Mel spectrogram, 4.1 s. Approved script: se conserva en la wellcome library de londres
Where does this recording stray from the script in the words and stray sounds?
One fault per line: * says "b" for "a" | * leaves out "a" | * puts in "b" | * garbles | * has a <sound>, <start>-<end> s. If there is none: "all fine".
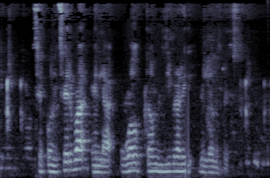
* has a dropout, 2.8-2.9 s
